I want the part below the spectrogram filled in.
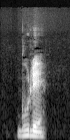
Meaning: past participle of bouler
- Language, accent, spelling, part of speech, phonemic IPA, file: French, France, boulé, verb, /bu.le/, LL-Q150 (fra)-boulé.wav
